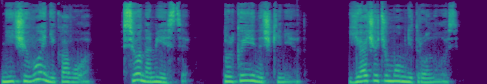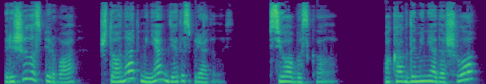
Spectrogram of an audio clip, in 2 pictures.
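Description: Scared young nanny, plain folksy speech, dark husky tone, as read by a woman narrator. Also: mid-range voice. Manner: plain folksy talk, quick to panic.

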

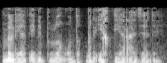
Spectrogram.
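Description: A man's voice: low-pitched, steady tone, quick pace, vocal fry, husky, highs cut off. A male Islamic preacher giving a sermon, repeating phrases for emphasis and addressing the congregation directly. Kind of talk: sermon on a hadith book.

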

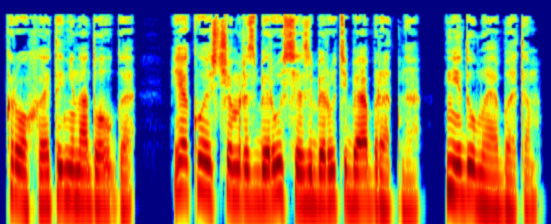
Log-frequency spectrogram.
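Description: A woman's voice: lowish voice, brisk, dry recording, studio quality. A woman reading as a guilt-ridden young lover. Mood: pleading. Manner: soft, pleading, earnest.

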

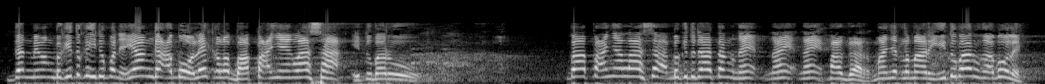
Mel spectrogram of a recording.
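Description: A man preaching in a very high, bright voice, giving a lively study lecture and answering questions. He acts out short exchanges between people and drops joking asides. The recording is muffled and rings with the long echo of a hall. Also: moderate pace. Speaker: Islamic preacher.

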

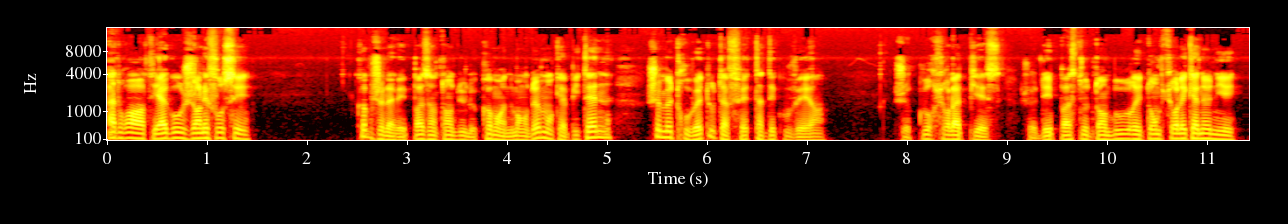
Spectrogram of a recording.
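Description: A man narrating a first-person memoir in a steady, measured way. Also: on the low side, no room sound, clean studio sound. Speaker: audiobook reader.

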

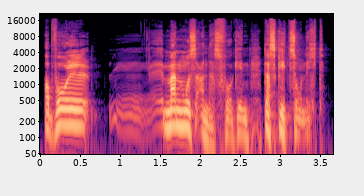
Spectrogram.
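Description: A man doing a flustered, pompous gentleman. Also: fairly high pitch, lively intonation, measured pace, no room sound, clean studio sound, pitched above the performer's own voice. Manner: stammering, hesitant, pompous.

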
